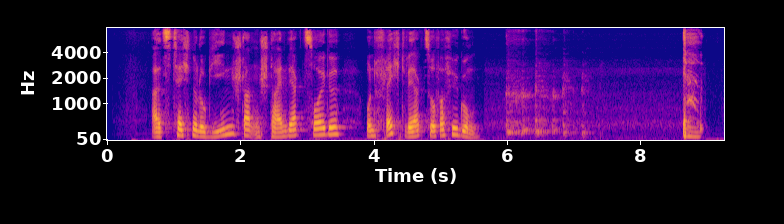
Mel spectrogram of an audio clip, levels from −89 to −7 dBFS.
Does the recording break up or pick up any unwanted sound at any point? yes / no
yes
